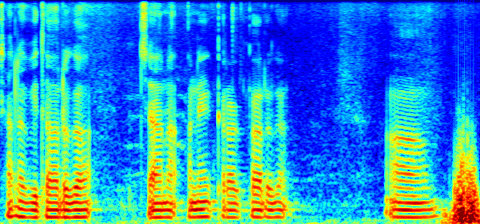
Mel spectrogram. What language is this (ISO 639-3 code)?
tel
